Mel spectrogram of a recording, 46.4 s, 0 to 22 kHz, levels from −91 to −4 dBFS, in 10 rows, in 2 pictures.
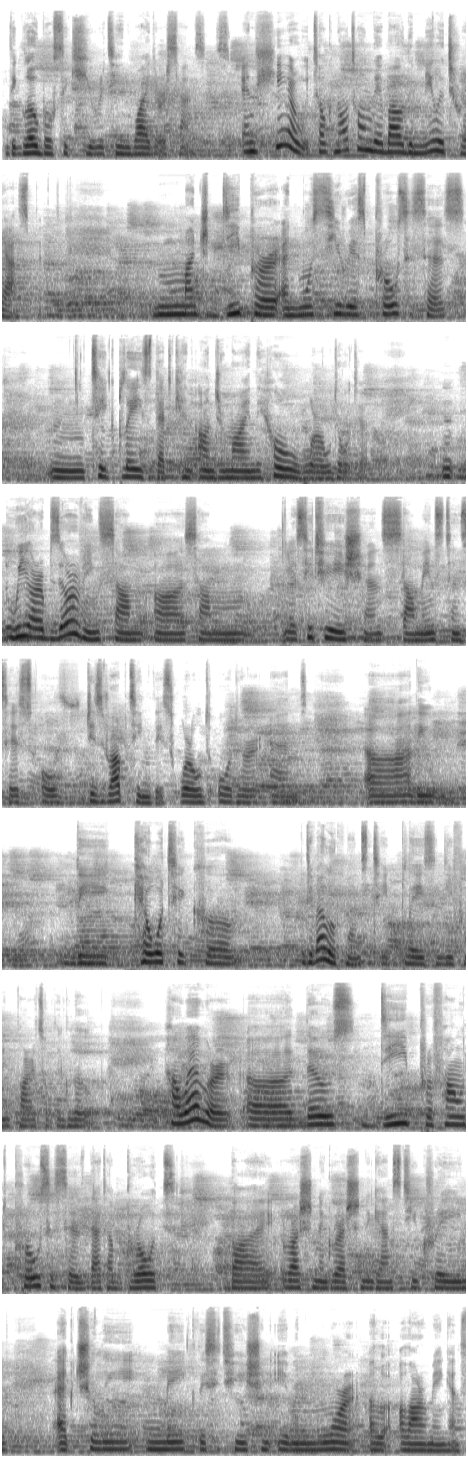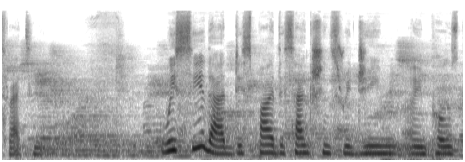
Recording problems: background chatter; noticeable; throughout; 4 voices, 10 dB below the speech

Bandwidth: 17 kHz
